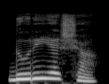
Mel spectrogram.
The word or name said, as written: ಧಾರಯಿಸು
